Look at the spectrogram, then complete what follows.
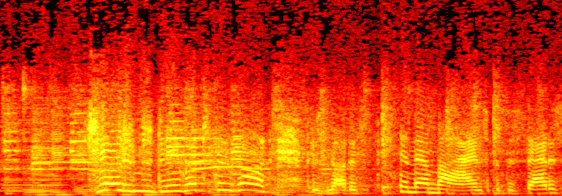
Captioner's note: mumbling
